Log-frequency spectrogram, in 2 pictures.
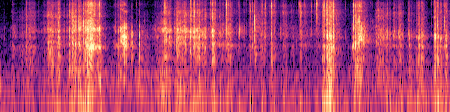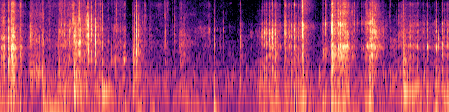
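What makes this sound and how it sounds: A metal utility blade scrapes curls off a solid yellow and blue bar of dry soap held in the hand. The result is a series of dry, bright, raspy shaving strokes in bursts, with crisp crackling and almost no low end.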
